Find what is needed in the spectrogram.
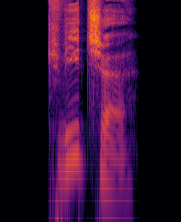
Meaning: inflection of quietschen: 1. first-person singular present 2. first/third-person singular subjunctive I 3. singular imperative
- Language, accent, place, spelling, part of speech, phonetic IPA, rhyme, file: German, Germany, Berlin, quietsche, verb, [ˈkviːt͡ʃə], -iːt͡ʃə, De-quietsche.ogg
